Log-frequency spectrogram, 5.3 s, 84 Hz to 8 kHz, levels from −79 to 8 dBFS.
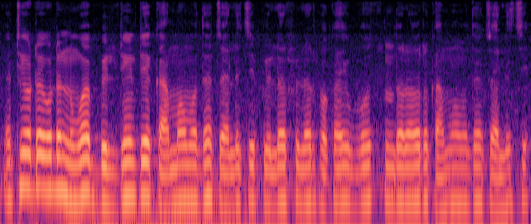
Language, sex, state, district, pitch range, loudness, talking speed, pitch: Odia, male, Odisha, Khordha, 130-145 Hz, -15 LUFS, 215 wpm, 135 Hz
